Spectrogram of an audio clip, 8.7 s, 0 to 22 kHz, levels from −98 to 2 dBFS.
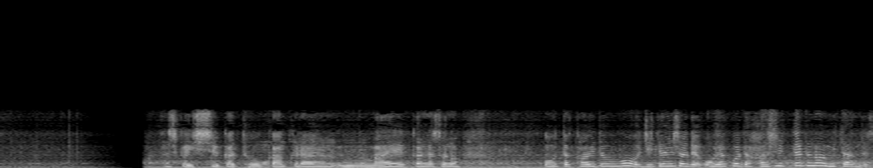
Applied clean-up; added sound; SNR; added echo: none; none; none; reverberation time 0.4 s.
